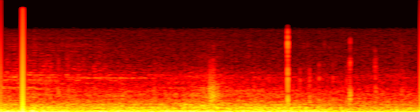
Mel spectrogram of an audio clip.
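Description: Low, steady rumble of a Kia Carens driving in traffic, heard from inside the cabin, with two sharp clicks, one just after the start and one about three seconds in.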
